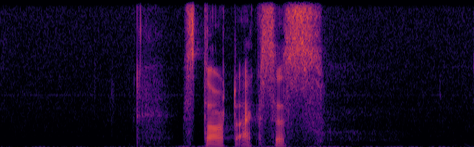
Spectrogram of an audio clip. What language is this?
Norwegian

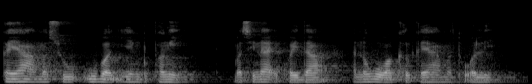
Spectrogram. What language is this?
Manipuri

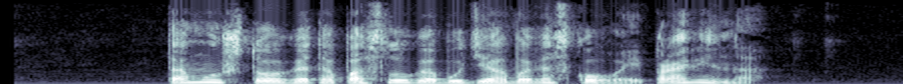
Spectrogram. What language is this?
Belarusian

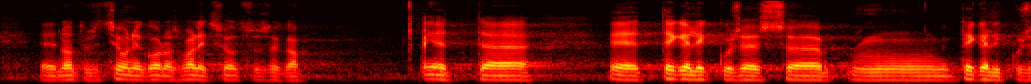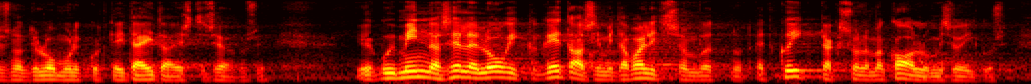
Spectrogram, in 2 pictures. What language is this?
Estonian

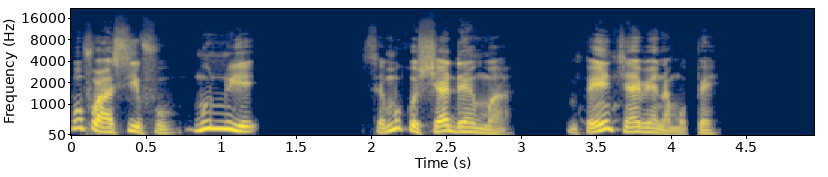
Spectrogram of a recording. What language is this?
Akan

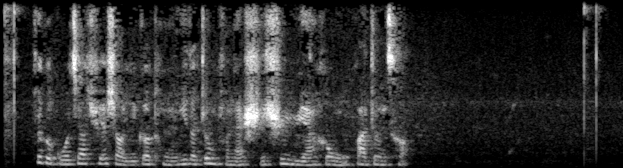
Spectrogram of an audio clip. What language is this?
Chinese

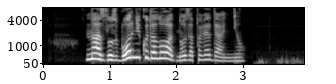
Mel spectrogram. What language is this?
Belarusian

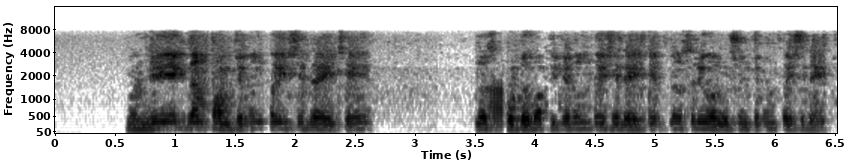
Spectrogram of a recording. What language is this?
Marathi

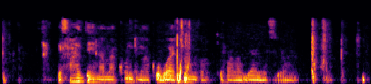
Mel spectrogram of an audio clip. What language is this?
Swahili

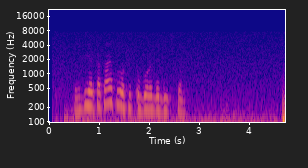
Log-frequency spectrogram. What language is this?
Russian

